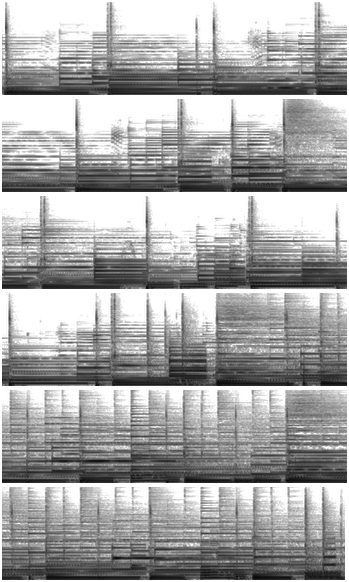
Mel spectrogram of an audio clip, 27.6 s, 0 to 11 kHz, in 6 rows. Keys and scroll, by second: 0.0-0.6 typing, 1.3 ctrl+space, 6.1-7.4 typing, 8.6 e, 9.6 Return.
